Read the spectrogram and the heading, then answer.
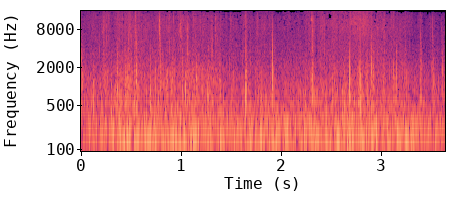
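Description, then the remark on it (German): Loud, constant storm-force wind gusts buffet the microphones with heavy low rumble and distortion, while an anorak and rain trousers flap and rattle in rapid irregular bursts. No one speaks. “Die Böen wüten jetzt mit Sturmstärke. Anorak und Regenhose knattern ohrenbetäubend, die Mikrofone verzerren.”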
